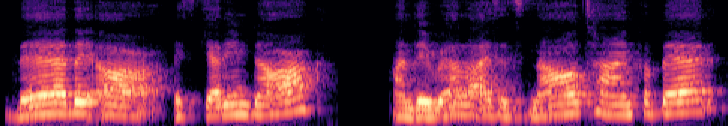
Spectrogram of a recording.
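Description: Her mid-range voice moves expressively and deliberately as she reads a picture book to young children, asking them questions along the way. She's a woman in her sixties acting as storyteller, captured by a phone or tablet held at arm's length inside a small, bare-walled room that makes the sound echo.

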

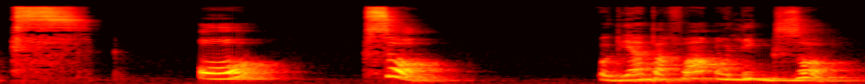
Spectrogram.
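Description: A woman teacher giving a recorded phonics lesson, slowly spelling out and repeating sounds and syllables. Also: a little high. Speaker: primary school teacher. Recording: echoey room.

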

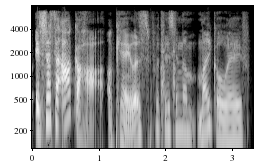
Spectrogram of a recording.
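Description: A man's voice: on the high side, very animated, a little fast, bright, forceful tone, husky, highs cut off. A young man giving casual, joking game commentary in a slangy, profane, playful manner, close on the mic. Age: young adult. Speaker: game streamer. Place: small indoor streaming room.

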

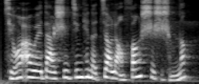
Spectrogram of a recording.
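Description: A woman's voice: a little high, fast, a bit bright, slight background noise, close to an everyday voice. An actress in her twenties playing a friendly, playful young peacemaker in a TV drama. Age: 20s. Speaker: actor in a TV drama. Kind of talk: Chinese TV drama acting.

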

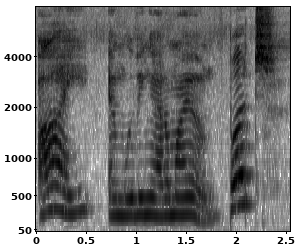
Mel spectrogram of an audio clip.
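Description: A woman's voice: on the high side, animated, measured pace. A female speaker narrating a playful homemade toy skit in a chatty, rambling way.

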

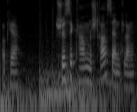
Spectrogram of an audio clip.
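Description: A man's voice: medium pitch, lively intonation, slow, over music. A man chatting casually and in slang with his squad while gaming, as host of the video.

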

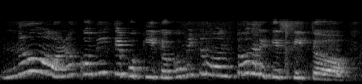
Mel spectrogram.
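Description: A mother with an Argentine accent talking to her baby at home, coaxing her sweetly and scolding her gently. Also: very high-pitched, sing-song, a little slow. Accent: Argentine Spanish. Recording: roomy, distant, noisy home video.

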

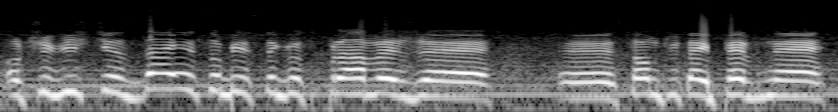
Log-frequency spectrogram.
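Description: This is casual riding-vlog narration from a man on a motorcycle outdoors, his high voice fairly even in intonation. He talks chattily yet haltingly, with frequent pauses and little fillers. His helmet mic gives a thin, tinny sound over faint engine and wind.

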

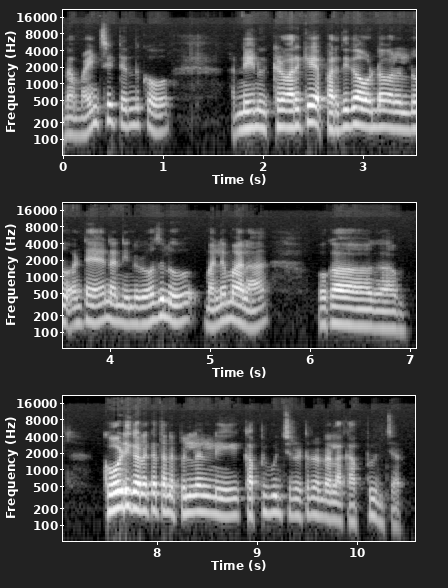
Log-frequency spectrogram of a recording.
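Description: A man in his thirties from Telangana, a comedian and mimicry artist, telling his career story in a casual interview with fast, animated delivery. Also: a little high, highs cut off. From Telangana, India.

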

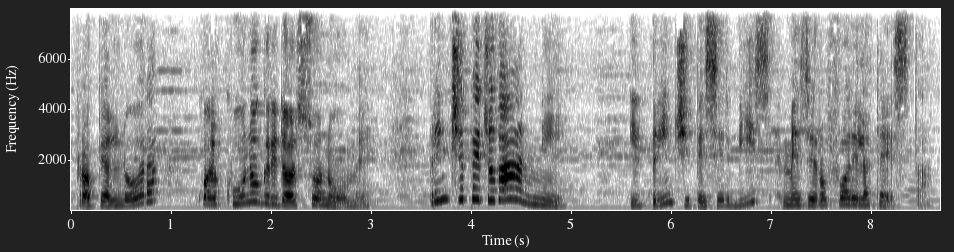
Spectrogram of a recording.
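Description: A woman teacher reading a children's story aloud, slow and clear. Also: mid-range voice, expressive, faint music behind.

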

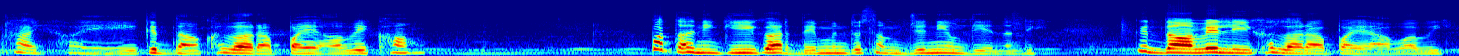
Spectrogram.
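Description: A high-voiced Punjabi village daughter-in-law, played by a woman in a homemade web drama. She grumbles dramatically to herself, full of exclamations. Faint music sits behind her. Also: brisk, close to an everyday voice. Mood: exasperated.

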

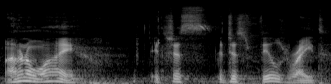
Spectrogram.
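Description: A man's voice: medium pitch, lively intonation, a little slow, fairly bright tone, a little hiss or hum. A man co-hosting a casual podcast, joking around and often laughing. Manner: giggly, joking, breaks into laughter. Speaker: podcast co-host. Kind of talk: casual chat.

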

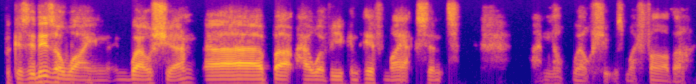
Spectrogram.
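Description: This French podcast guest speaks from a home office over a headset video call, cheerful and chatty with a self-deprecating streak. His low voice keeps a steady tone at a moderate pace. There's no echo, though the call sound is dull and slightly lo-fi.

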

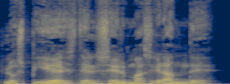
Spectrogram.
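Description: A man's voice: mid-range voice, drawn-out words, a little mellow. A man voicing a disembodied ceremonial voice that speaks from above, solemn and drawn out, in an audiobook. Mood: hushed.

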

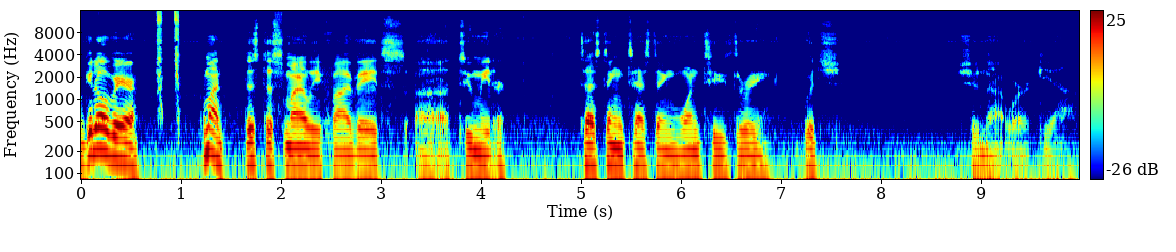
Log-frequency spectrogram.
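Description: Recorded on a body-worn camera, a man hosts an outdoor radio range test in an open field, repeating test calls and calling out to his dog. He's a radio hobbyist with a fairly low, creaky voice, and there's slight background noise.

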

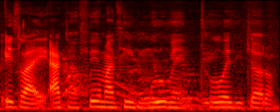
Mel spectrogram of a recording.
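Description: A woman's voice: low voice, level tone, brisk, a crowd in the background. Chatty woman talking with new braces. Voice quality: talks a little funny with braces. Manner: chatty, talks to viewers as y'all. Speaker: vlogger. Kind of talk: casual vlog update. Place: in a car. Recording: phone recording with clear car noise. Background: car and road noise.

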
